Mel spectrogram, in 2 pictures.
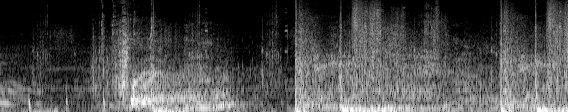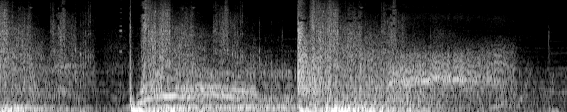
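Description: Gunfire and a self-inflicted explosion in the video game Doom, loud roaring blasts repeating every second or two, heavy and harsh, with a voice talking over the shots.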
